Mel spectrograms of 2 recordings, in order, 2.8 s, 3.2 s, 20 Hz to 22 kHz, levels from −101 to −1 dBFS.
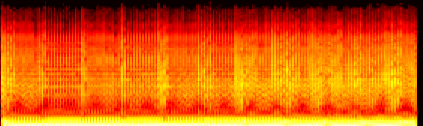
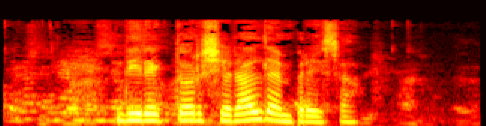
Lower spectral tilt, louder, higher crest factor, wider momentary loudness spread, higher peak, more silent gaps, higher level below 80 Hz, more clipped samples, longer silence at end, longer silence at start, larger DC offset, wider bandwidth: first, -6 dB/octave vs -4.5 dB/octave; first, -11 LUFS vs -15 LUFS; second, 8 dB vs 16 dB; second, 1 LU vs 19 LU; about the same, 0 dBFS vs 0 dBFS; neither; first, -8 dBFS vs -56 dBFS; neither; second, 0.05 s vs 0.85 s; about the same, 0 s vs 0.05 s; neither; second, 7.4 kHz vs 11.5 kHz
